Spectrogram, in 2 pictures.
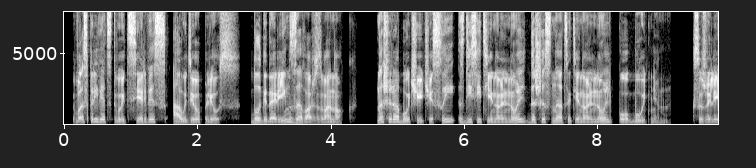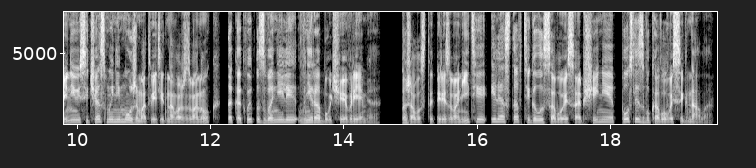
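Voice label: male IVR; Вас приветствует магазин «Название магазина»! Ваш звонок очень важен для нас, оставайтес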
